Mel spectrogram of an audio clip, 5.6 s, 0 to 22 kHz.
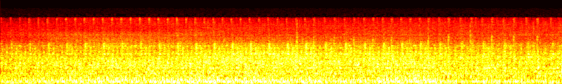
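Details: Toyota 4Runner petrol engine idles unevenly, its steady beat broken by an irregular stumble, a rough idle from a misfire later diagnosed with a test light.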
